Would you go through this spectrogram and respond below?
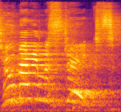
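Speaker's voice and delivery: sharp rebuke, rising loud; angry outburst. Acted. Leader scolding the group for failures, angry. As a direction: snap at them for their failures.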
